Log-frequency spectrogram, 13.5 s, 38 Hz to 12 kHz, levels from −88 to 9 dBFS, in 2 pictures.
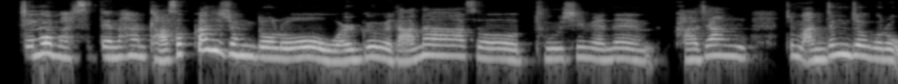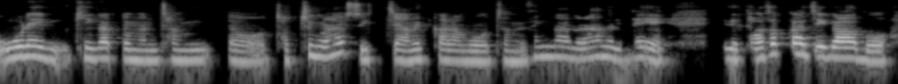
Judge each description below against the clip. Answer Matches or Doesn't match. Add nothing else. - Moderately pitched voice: Doesn't match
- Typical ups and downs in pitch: Matches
